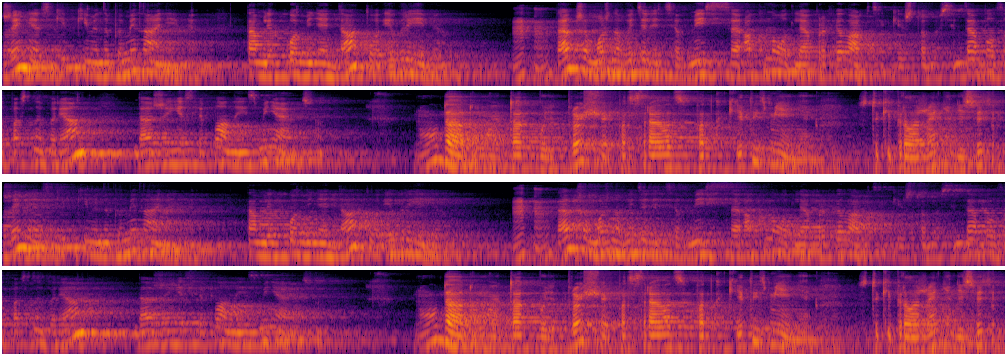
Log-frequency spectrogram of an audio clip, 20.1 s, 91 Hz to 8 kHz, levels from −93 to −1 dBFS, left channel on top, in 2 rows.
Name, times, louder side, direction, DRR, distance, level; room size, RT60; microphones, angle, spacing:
voice 1, 0.0-1.9 2.4-4.5 5.5-13.3, left 2 dB, 85° left, 1 dB, 3.3 m, -36 dB
voice 2, 5.1-5.5 13.7-20.0, equal, 5° right, 3 dB, 1.9 m, -34 dB
26.5 x 23.5 x 9.4 m, 2.5 s
head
